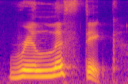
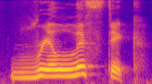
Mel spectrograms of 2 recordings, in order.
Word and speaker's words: realistic: 이 발음이 은근히 어렵습니다. R-E-A-L, real, really? 이런 것처럼 이 real 발음이 real 발음이 돼선 안 되겠죠? realistic 한 번 더 realistic 그렇죠 real 강세가 있어요 realistic 그렇죠 그렇죠 realistic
